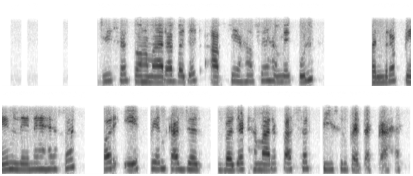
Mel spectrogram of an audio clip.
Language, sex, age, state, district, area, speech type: Hindi, male, 60+, Uttar Pradesh, Sonbhadra, rural, conversation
